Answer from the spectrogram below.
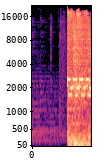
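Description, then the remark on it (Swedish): A phone ringtone, a call from the boss, suddenly bursts in loud after a quiet, faint tonal start, its bright electronic tones sustaining steadily to the end. “Oj, nu ringer chefen här också.”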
